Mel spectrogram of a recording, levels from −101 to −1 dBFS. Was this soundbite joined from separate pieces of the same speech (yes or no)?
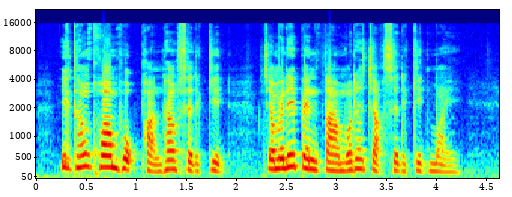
no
